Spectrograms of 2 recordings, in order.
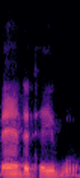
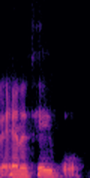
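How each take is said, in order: First: The D at the end of 'and' is pronounced. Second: The D at the end of 'and' is dropped. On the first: "instead of and a table" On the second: "I said and a table"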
